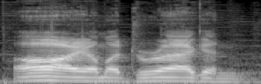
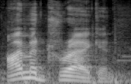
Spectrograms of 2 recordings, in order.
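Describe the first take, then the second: First: It is said imitating the dragon's voice. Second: It is said in the speaker's normal voice.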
